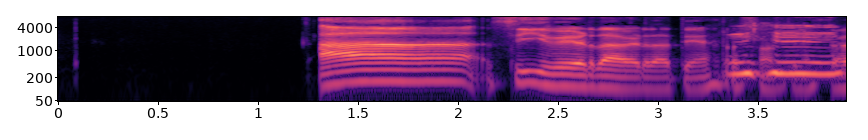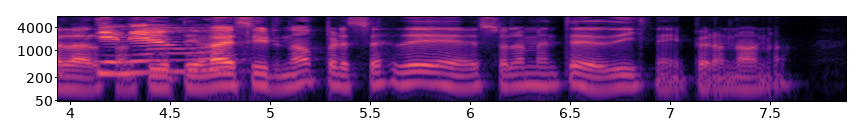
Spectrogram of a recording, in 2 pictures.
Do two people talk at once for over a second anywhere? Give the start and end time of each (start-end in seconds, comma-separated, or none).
3.3-4.9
